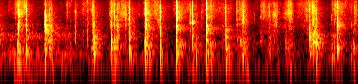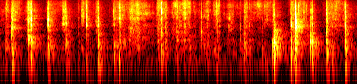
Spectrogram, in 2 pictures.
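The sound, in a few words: shuffling and drawing tarot cards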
